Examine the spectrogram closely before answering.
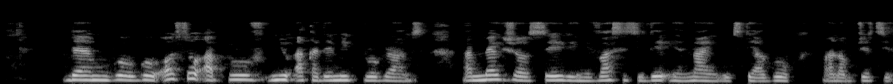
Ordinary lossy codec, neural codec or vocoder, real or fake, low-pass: none; none; real; 7.2 kHz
